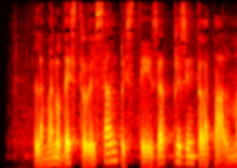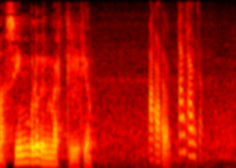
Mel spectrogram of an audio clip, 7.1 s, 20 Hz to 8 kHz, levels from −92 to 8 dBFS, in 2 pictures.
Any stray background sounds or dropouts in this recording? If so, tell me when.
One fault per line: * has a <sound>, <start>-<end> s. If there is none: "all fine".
* has a chirp, 5.8-6.6 s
